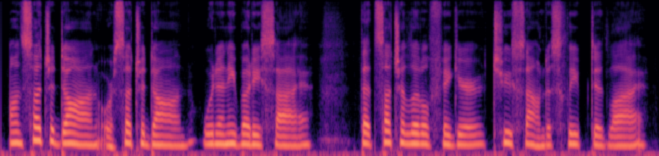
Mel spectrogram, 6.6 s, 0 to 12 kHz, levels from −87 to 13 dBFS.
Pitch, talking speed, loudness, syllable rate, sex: 175 Hz, 190 wpm, -17 LUFS, 4.8 syllables/s, female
